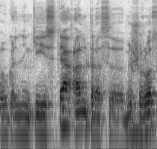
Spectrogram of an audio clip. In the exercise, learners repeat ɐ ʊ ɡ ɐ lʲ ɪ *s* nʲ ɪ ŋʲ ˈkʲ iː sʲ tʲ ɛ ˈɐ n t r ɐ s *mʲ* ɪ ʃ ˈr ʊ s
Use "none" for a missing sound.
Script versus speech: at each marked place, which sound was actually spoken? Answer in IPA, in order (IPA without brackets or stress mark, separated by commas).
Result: none, mʲ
